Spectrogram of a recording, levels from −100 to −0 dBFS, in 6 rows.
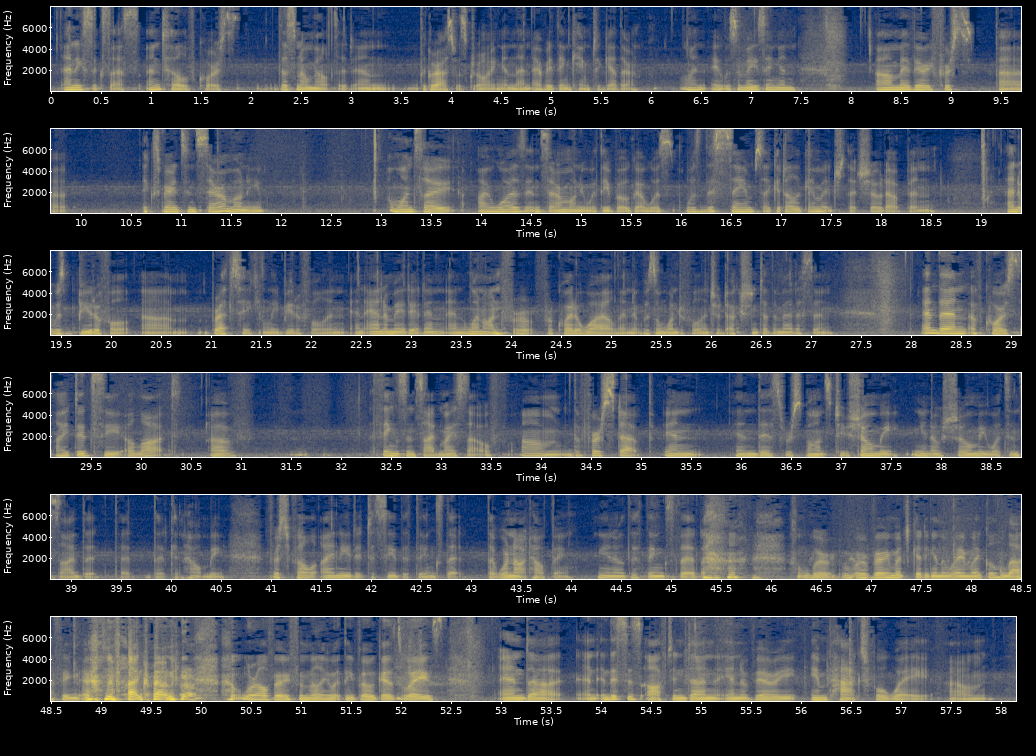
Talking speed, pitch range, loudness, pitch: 175 wpm, 160-180 Hz, -24 LUFS, 170 Hz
